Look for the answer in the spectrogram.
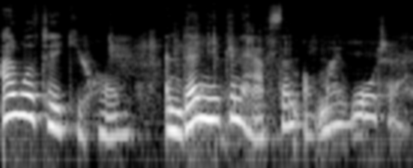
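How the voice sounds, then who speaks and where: A woman voicing a gentle, patient river spirit in a children's storybook, soft and lulling. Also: fairly high pitch, very animated, normal speed, vocal fry, a little hiss or hum. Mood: soothing. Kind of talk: children's storybook read-aloud.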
